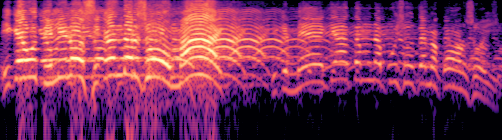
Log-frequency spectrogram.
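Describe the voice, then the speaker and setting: A man voicing a carefree, proud beggar fakir who speaks loudly and offhandedly, with music playing behind. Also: very high-pitched, animated, brisk, crowd noise, pitched above the performer's own voice. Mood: defiant.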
